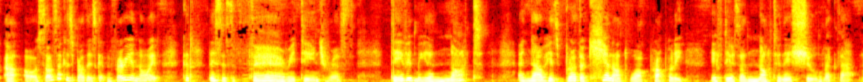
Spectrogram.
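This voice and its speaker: A woman's voice: low-pitched, a little slow, a little mellow. A woman reading a picture book aloud to young children, explaining simply and checking in with questions. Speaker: children's read-aloud storyteller.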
